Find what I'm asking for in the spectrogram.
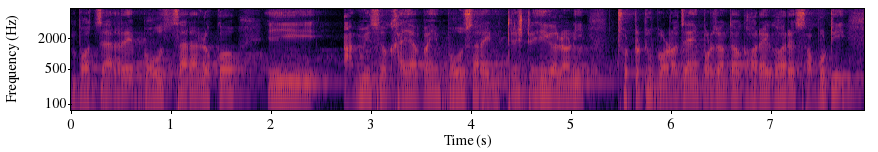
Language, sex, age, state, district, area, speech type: Odia, male, 30-45, Odisha, Khordha, rural, spontaneous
